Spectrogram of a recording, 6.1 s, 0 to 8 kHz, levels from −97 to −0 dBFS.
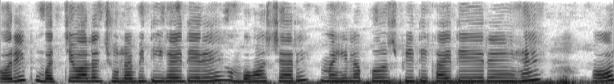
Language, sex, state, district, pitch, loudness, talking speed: Chhattisgarhi, female, Chhattisgarh, Raigarh, 305 Hz, -16 LUFS, 195 wpm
